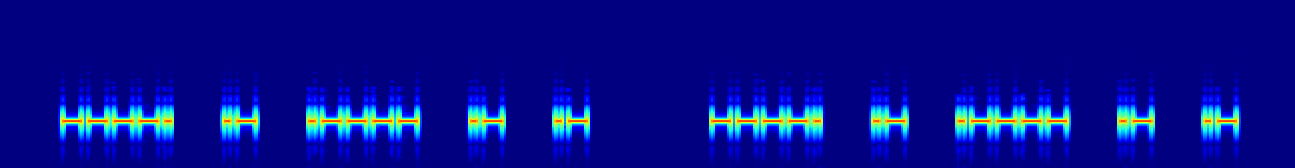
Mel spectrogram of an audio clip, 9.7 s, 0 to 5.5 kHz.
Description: Morse code, heard as a keyed tone, about 25 wpm, spaced as for 15 wpm, 590 Hz. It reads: 9A1AA 9A1AA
